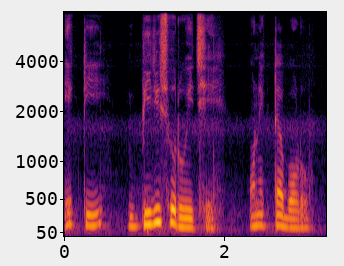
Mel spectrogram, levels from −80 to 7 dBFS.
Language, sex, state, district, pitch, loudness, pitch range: Bengali, male, West Bengal, Alipurduar, 135 Hz, -16 LUFS, 115-150 Hz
